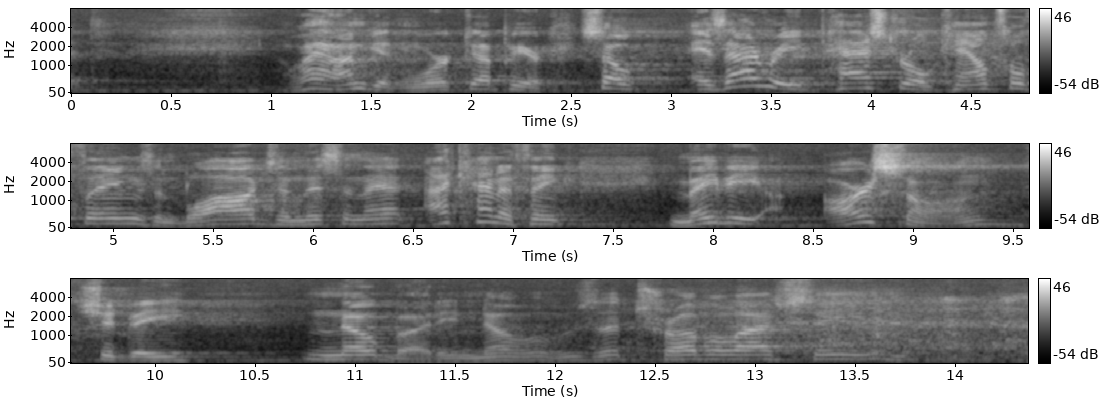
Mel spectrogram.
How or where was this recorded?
live audience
